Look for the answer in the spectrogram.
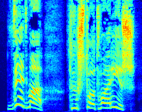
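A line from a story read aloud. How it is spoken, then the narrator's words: Yelling. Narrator (Russian): завопил эльф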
